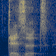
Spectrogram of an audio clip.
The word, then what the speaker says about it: desert: with digital which is desert desert the zero has the stress on the first syllable and 1s desert but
